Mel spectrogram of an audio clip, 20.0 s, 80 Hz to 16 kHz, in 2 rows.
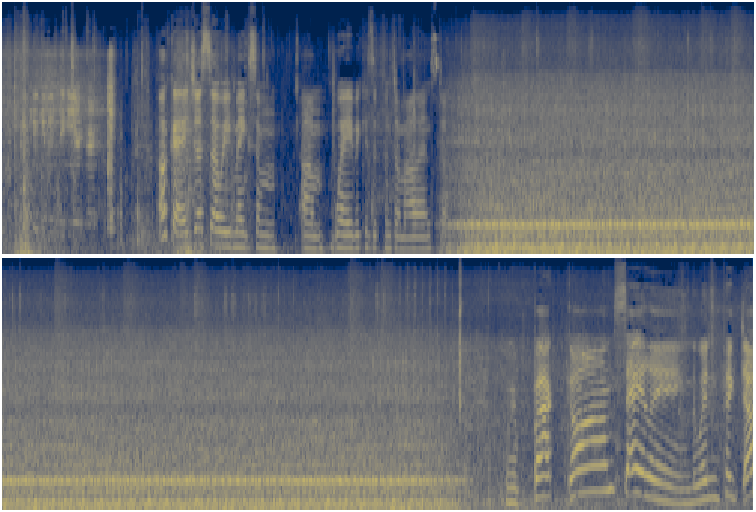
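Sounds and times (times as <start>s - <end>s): boat engine droning: 5.8s - 18.4s.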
